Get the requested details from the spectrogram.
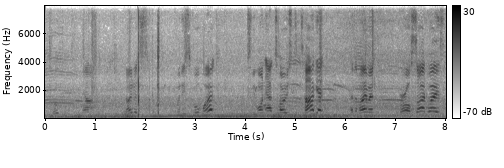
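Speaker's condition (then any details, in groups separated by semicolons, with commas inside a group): No condition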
